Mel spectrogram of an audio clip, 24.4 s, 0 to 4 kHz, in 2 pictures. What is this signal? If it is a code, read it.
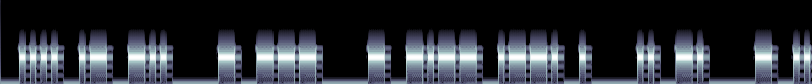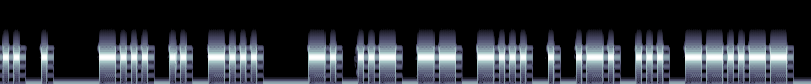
Morse code, heard as a keyed tone, about 15 wpm, spaced as for 13 wpm, 750 Hz. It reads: HAD TO TYPE IN THE BIB NUMBERS,
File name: Morse / 13WPM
